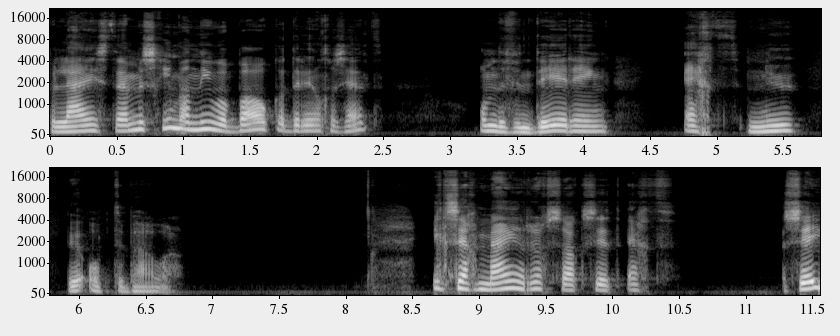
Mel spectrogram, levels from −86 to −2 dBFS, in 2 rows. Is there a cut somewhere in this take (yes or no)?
yes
